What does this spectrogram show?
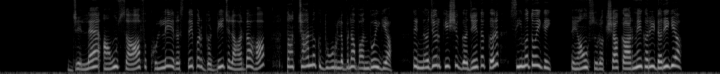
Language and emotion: Dogri, surprised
